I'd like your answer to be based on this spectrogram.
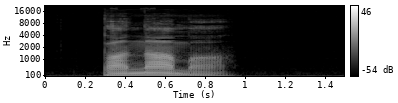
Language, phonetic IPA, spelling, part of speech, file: Polish, [pãˈnãma], Panama, proper noun, Pl-Panama.ogg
